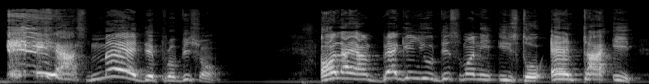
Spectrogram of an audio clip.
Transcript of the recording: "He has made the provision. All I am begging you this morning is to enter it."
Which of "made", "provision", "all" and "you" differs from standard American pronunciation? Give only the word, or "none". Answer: provision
